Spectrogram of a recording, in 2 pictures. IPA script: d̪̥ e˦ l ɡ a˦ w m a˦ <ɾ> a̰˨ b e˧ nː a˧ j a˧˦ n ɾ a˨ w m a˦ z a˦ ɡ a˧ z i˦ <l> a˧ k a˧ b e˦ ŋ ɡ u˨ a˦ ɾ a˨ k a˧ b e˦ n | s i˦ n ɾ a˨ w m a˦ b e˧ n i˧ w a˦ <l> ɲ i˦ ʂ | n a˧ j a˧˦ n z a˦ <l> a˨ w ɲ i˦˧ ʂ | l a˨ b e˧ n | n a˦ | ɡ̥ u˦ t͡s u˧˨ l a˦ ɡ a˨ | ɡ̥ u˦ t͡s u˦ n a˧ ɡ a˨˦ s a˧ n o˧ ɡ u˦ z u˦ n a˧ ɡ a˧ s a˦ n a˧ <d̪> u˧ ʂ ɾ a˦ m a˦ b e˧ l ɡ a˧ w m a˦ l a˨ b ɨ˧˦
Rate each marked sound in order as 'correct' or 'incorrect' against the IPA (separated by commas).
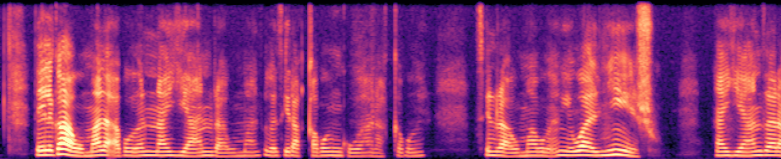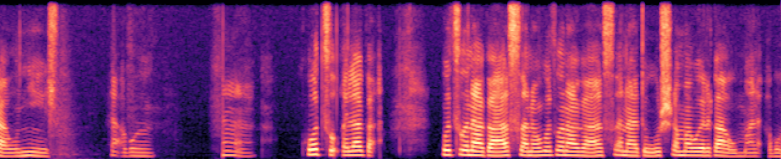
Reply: incorrect, incorrect, correct, incorrect, correct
